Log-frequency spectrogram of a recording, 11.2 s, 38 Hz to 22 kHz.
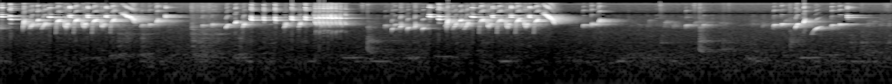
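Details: Young male field goldfinch (jilguero campero), winner of a singing contest at Navalcarnero, Spain, on 15 April 2012. Fast, liquid, tinkling twittered phrases a few seconds long alternate with short pauses and scattered single notes.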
